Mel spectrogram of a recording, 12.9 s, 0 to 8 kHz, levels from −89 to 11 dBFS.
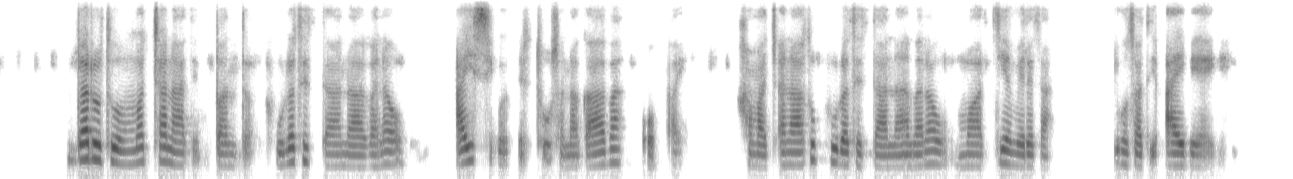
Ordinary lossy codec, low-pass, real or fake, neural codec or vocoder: Opus, 16 kbps; 7.2 kHz; fake; codec, 24 kHz, 0.9 kbps, WavTokenizer, large speech release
